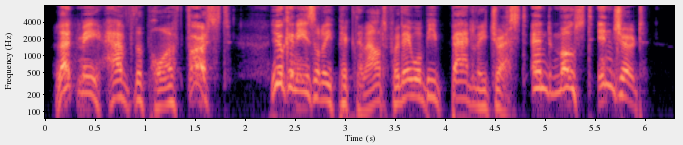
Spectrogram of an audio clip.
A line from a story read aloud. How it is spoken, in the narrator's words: he kept on shouting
